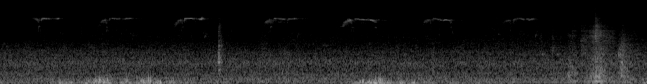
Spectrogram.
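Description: A small bird repeating a short, high-pitched call about every half second, stopping about five seconds in, over wind rumbling on the microphone in gusts.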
